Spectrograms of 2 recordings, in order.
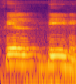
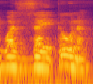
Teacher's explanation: Jadi bukan membacanya wal zaituna, tetapi wazaituna. Jadi wawu diidghamkan ke huruf za.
